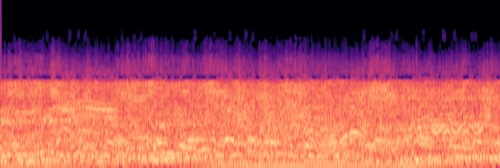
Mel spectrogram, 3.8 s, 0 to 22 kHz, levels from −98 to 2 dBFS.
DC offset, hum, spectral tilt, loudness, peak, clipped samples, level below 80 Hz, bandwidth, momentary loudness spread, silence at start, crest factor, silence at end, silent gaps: under 0.1%; none; -6.5 dB/octave; -11 LUFS; -2 dBFS; under 0.1%; -26 dBFS; 7.4 kHz; 1 LU; 0 s; 10 dB; 0 s; none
